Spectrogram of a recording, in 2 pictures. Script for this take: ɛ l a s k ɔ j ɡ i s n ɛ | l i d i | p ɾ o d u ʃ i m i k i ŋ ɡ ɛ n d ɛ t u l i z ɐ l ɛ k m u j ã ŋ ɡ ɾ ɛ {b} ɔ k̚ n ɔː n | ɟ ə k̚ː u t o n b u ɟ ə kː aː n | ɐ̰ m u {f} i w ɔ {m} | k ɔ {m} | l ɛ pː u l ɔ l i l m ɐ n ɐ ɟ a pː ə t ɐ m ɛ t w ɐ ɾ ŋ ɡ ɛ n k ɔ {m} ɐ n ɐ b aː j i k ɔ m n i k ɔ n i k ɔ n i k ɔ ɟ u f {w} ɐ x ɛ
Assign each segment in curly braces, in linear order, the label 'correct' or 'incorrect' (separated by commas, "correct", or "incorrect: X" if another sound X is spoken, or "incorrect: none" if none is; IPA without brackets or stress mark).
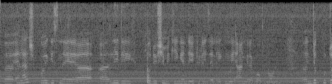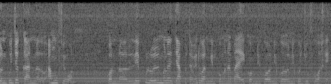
correct, correct, incorrect: n, incorrect: n, correct, correct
